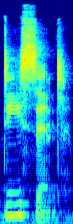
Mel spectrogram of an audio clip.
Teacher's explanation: we have the root word decent with a long E and a C using its soft sound of S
